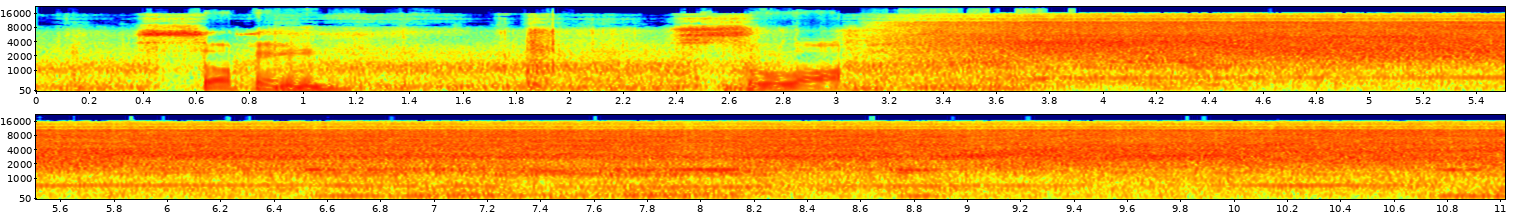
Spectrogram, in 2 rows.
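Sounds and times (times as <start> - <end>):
power tool hissing: 3.1 - 11.0.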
